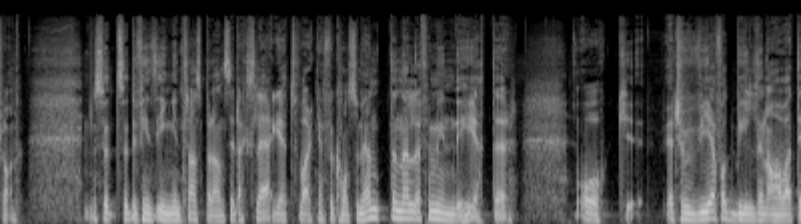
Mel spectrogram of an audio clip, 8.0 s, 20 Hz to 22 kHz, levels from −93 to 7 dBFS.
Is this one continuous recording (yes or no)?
yes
